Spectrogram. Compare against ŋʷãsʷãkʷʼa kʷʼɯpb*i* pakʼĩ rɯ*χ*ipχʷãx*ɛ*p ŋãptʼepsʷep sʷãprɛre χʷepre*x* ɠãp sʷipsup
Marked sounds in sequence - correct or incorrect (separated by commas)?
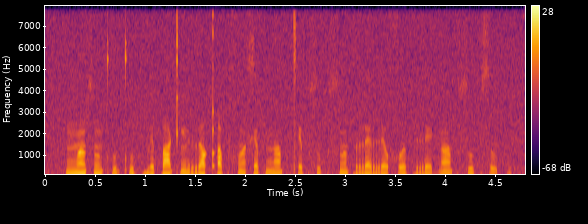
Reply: incorrect, incorrect, correct, incorrect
